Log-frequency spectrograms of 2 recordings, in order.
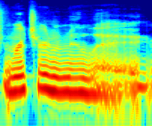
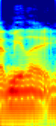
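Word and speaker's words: Richard Mille: It's Richard Milley, right? – Yeah, Milley.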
